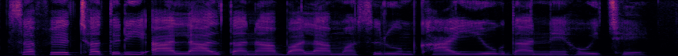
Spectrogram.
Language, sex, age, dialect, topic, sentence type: Maithili, female, 18-24, Eastern / Thethi, agriculture, statement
